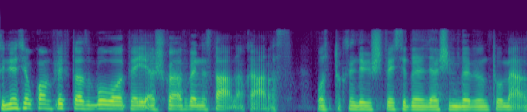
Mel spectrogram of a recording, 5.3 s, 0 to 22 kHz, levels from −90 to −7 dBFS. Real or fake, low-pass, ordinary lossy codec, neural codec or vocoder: fake; 7.2 kHz; MP3, 96 kbps; codec, 16 kHz, 1 kbps, FunCodec, trained on Chinese and English, 50 frames a second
